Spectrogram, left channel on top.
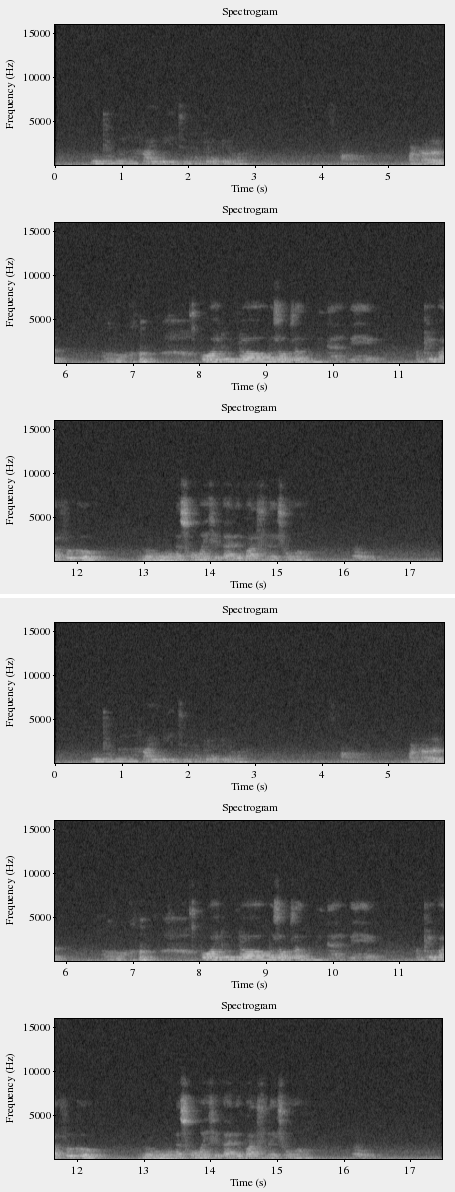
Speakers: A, on the right; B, on the left.
A: नोंथाङा हाइवेथिं थांफेराखै नामा?
B: थांखांबाय मानो थाङा जानो।
A: अ बेहायथ' बिराद मोजां मोजां ना बे पेपारफोरखौ
B: औ औ
A: समायसो गारो बारफुनाय समाव
B: औ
